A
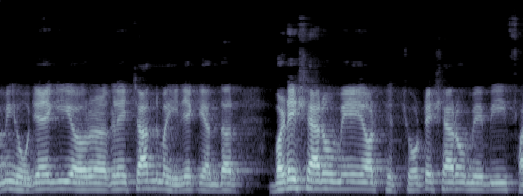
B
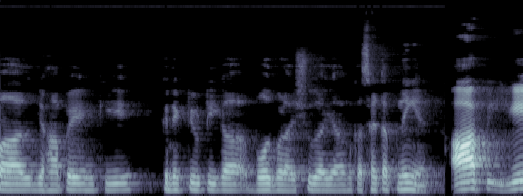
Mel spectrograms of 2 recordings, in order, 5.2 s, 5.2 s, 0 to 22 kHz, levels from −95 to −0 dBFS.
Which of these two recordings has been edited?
B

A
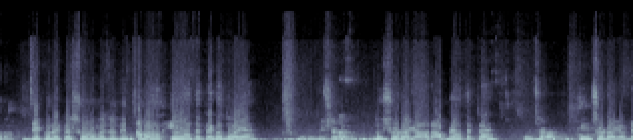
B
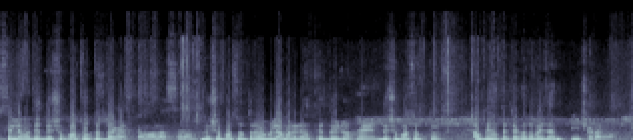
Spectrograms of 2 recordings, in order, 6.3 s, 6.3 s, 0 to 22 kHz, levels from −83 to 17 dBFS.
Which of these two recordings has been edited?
A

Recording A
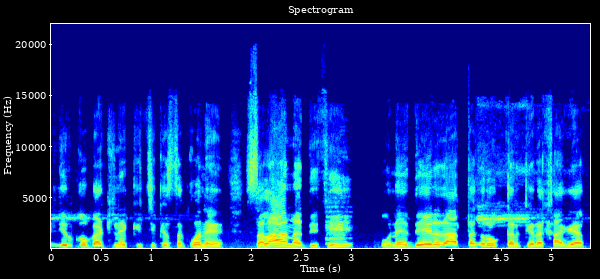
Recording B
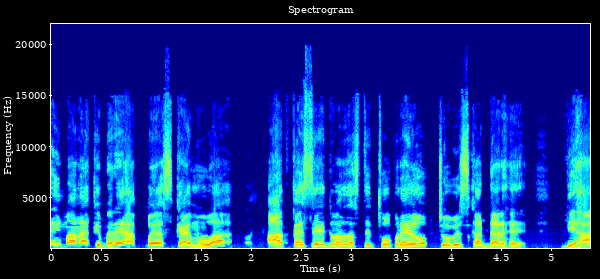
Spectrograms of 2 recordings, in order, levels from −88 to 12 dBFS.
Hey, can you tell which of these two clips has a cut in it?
B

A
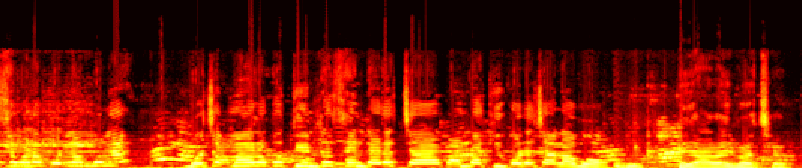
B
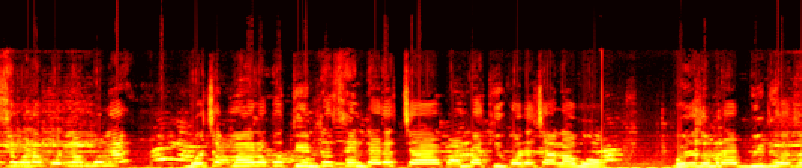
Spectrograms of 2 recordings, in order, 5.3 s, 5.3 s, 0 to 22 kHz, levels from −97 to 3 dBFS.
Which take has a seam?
A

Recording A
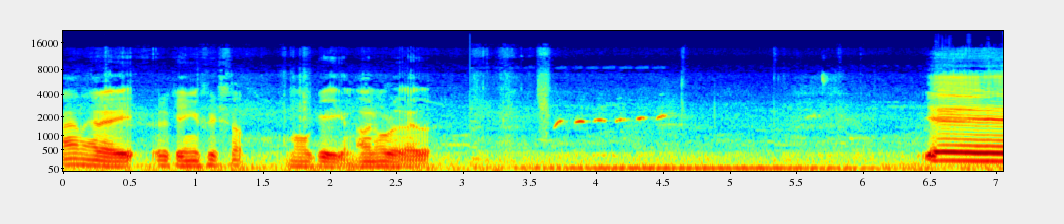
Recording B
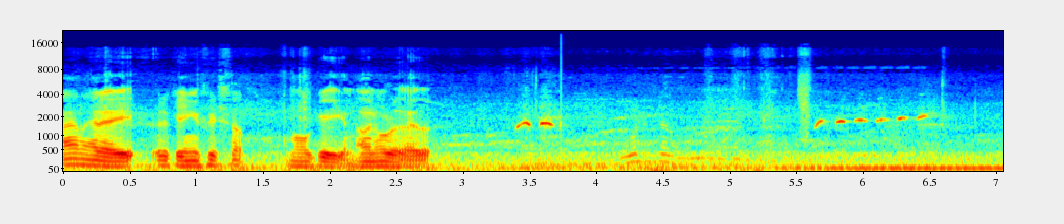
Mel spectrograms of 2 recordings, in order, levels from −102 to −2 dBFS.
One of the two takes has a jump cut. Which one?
A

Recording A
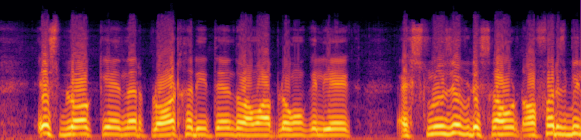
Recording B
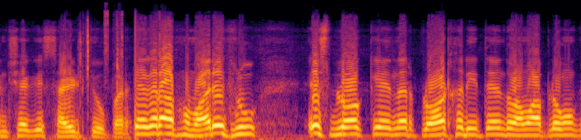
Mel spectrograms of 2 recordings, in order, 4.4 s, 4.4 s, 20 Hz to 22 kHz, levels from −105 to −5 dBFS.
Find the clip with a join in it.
B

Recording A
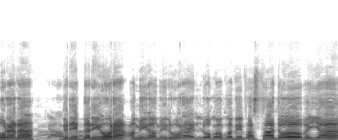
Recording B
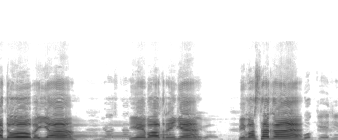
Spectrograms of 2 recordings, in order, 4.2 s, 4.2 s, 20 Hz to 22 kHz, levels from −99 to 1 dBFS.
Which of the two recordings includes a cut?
A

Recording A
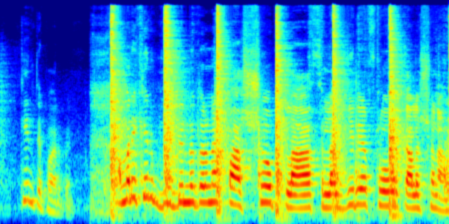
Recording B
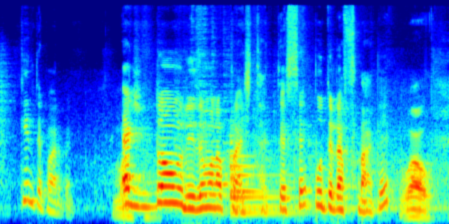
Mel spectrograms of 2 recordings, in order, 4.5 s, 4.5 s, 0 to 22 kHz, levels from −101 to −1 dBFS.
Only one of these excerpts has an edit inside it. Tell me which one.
A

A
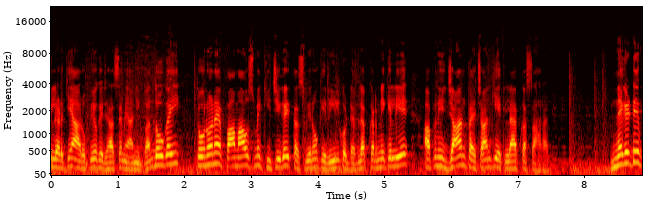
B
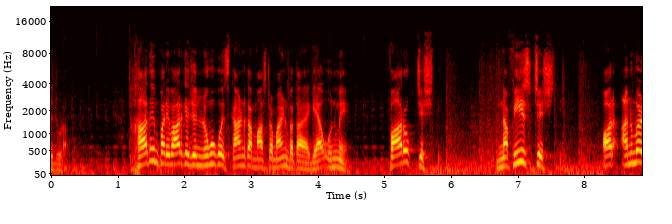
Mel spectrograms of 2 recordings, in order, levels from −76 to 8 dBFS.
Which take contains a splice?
A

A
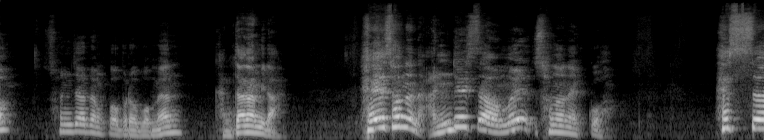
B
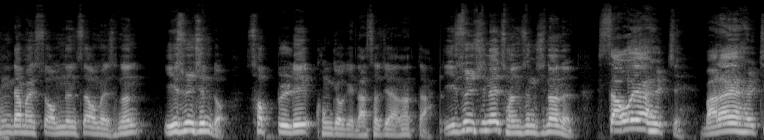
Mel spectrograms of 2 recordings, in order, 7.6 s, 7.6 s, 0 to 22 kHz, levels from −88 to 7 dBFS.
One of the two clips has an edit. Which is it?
B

